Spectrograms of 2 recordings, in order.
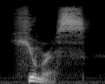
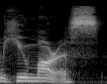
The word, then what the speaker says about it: Hugh Morris: So the commentary pronounces his name humorous every time. They don't call him Hugh Morris. They call him humorous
